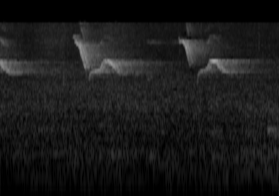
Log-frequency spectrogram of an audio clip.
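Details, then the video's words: Song of an Indian robin, the small black and white bird that perches on branches or wires near houses: two sweet phrases, each a steep falling slur into a brief level whistle, over a steady high tone and faint hiss. "The best bird song, Indian Robin singing"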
